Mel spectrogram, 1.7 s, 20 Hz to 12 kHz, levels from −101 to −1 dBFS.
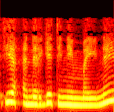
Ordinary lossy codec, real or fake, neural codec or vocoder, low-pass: MP3, 32 kbps; fake; codec, 16 kHz, 0.4 kbps, LongCat-Audio-Codec; 7.2 kHz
